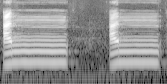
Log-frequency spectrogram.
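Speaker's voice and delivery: ان with a light glottal start; hamza sound demo. Shown as a demonstration. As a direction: say ان clean and light. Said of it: "اب حمزے کی پڑھتے ہیں". (ان ہمزہ کی ہلکی آواز میں)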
